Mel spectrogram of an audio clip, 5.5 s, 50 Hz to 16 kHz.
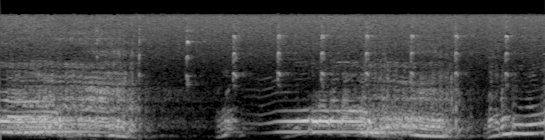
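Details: Birmingham Boys male lion coalition roaring at a dam, Djuma Game Reserve, Sabi Sand near Kruger Park, South Africa, August 11–12 2016; deep harmonic roars with sliding pitch, brief gap, then another swelling roar and upward-bending grunts.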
